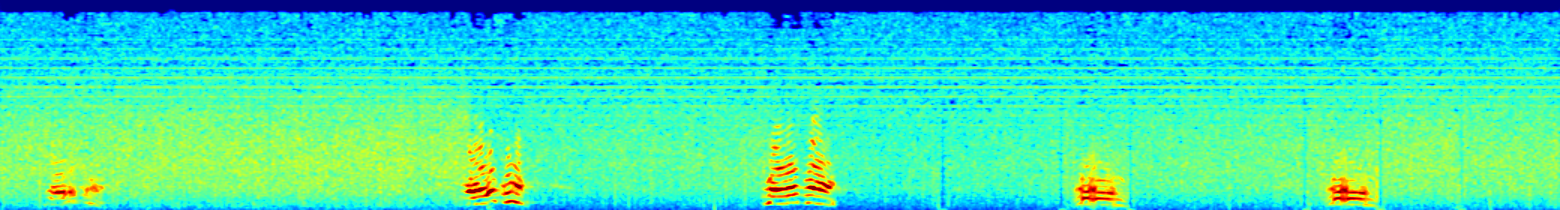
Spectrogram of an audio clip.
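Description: A person's high-pitched cries for help, five short calls about two seconds apart over the hiss of an old film soundtrack: someone in trouble in the swamp.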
